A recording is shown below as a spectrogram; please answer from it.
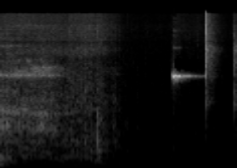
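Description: Rustling and handling noise as the camera is moved, with a faint high tone under it, then a short, loud high-pitched beep just before the end.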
